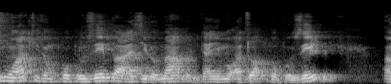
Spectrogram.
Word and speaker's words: Asilomar: Dans une petite ville de Californie qui s'appelle Asilomar. Ça s'écrit comme ça se prononce, A-S-I.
